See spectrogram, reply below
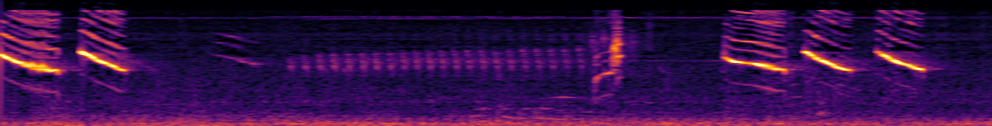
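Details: Cream-vented bulbul song played as a lure to spur other birds: steep descending whistled slurs in pairs and triplets, separated by a quieter stretch with a faint rapid trill.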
